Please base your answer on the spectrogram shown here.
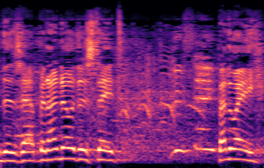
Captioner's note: laughter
